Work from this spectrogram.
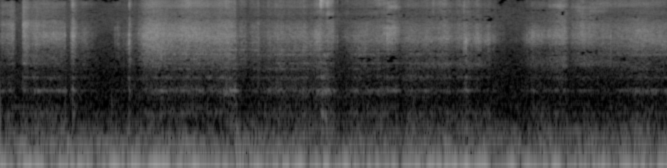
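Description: Long painted nails scratch the grainy wood on the underside of a large hollow carved wooden bowl. A steady, dry scratching patter runs through the clip over a deep low rumble, with brighter bursts of friction swelling and fading at intervals.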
